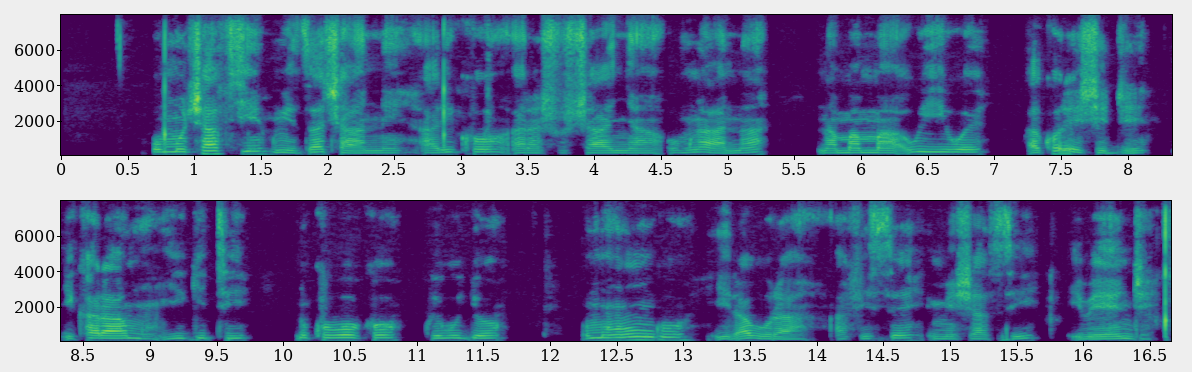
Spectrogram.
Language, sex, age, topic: Rundi, male, 18-24, education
